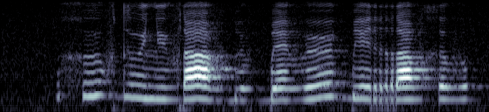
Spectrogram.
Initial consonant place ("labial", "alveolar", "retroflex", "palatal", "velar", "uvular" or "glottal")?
velar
